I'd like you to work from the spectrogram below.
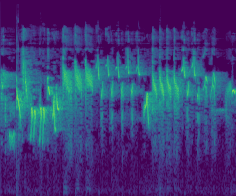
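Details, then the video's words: Common nightingale (Luscinia megarhynchos) pouring out rich, varied song: low fluttering notes, then rapid sharp chips and bright repeated whistles run together almost without pause. "KICOAN MERDU BURUNG SIKATAN LONDO"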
